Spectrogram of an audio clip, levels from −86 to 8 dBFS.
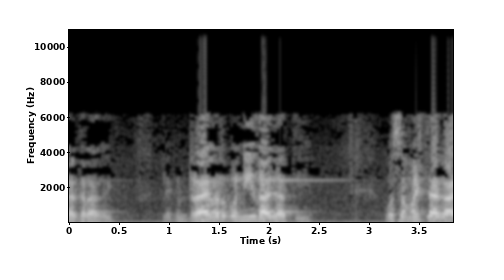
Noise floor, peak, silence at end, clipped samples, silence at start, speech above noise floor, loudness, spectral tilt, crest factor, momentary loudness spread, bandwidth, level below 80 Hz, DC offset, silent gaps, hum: -38 dBFS; 0 dBFS; 0 s; 0.1%; 0 s; 24 dB; -14 LUFS; -5 dB/octave; 16 dB; 20 LU; 11 kHz; -42 dBFS; under 0.1%; none; none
